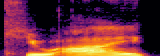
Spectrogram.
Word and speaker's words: Qi: It is Qi, spelled QI, pronounced Qi as far as I know.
